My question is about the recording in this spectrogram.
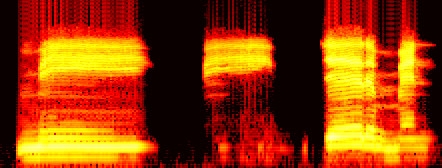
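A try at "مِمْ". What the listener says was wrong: মিন নয়, মিন নয়, মিম।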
